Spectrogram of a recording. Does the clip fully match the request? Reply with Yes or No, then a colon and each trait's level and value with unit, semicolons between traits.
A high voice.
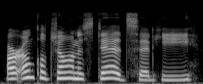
Yes: high, 245 Hz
